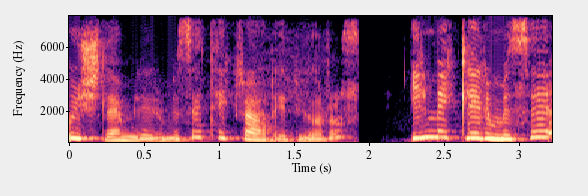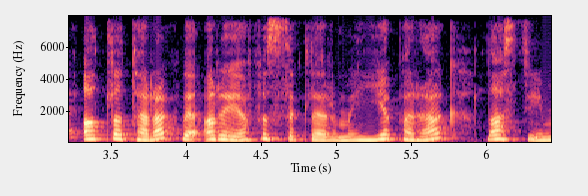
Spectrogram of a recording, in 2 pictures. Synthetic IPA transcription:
iʃlʲæmlʲe̞̰ɾimizɛt̪ʰɛcɾaɾe̞̰d̪ḭjo̞̰ɾuz̥ | ilʲmɛclʲe̞ɾimizɛat̪lˠat̪ʰaɾakvɛʔaɾajafɯst̪ɯklˠaɾɯmɯjapʰaɾaklˠast̪ʰiːm

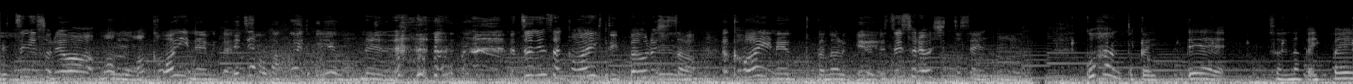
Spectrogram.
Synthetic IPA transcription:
be̞t͡sɨɲ̟iso̞ɾe̞βamoːmoːakaβaiːne̞mʲit̪aiet͡sɨɲimoːɡakːoiːt̪okajɯ̟ːmõne̞ | be̞t͡sɨɲ̟isakaβaiːçi̥t̪o̞ipːaioɾɯ̟ɕi̥saakaβaiːne̞t̪o̞kanaɾɯ̟ke̞d̪obe̞t͡sɨɲ̟iso̞ɾe̞βaɕi̥t̪ːo̞sẽɴ | ɡ̥o̞hãnt̪o̞kait̪ːe̞soenãŋkaipːai

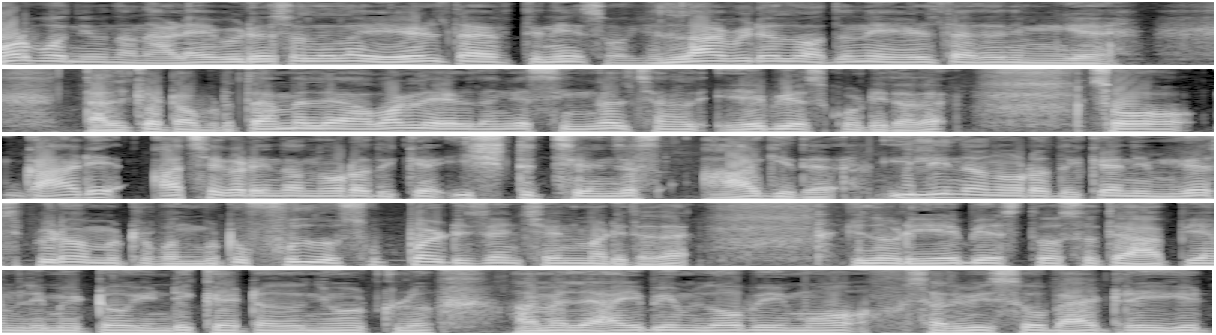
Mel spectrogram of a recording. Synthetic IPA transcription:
noːɽbod̪niːʋunaːnaɭeɐʋiːɽijoːsɛlːɛlːɐɦeːɭt̪aːiɾt̪iːnisoːɛlːaʋiːɽijoːluɐd̪unːeːɦeːɭt̪aːjid̪enimɐɡe̞ | t̪ɐlkeʈɦoɡbiɽut̪ːeaːme̞ːleɐʋaːɡɐleːɦeːɭd̪aːŋɡe̞siŋɡɐlt͡ʃɐnɐleːbieskoʈːid̪aːd̪e̞soːɡaːɽiaːt͡ʃɛɡɐɽeind̪ɐno̞ːɽoːd̪ikːe̞ʔiʂʈut͡ʃe̞ːɲd͡ʒesaːɡid̪eilːind̪ɐno̞ːɽoːd̪ikːe̞nimɐɡe̞spiːɽoːmiʈɐɾkɐnd̪biʈːupʰulsuːpɐɾɖid͡ʒɐjnt͡ʃeːɲd͡ʒmaːɽid̪aːd̪e | ilnoːɽieːbiest̪oːsɐt̪ːeaːpiemlimiʈːuiɳɖikeːʈɐɾunjuːʈluaːme̞ːleɦɐjbimloːbimusɐɾʋisubaːʈɾiɡi

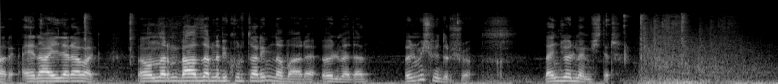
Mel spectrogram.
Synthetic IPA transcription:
aɾɛnaːjilʲeɾabakbæno̞nlˠaɾɯmbaːzɯlˠaɾɯabikʰuɾt̪ʰaɾɯjɯmd̪abaːɾɯʔølʲmed̪ænølʲmyʃmid̪iɾʃṵ | b̥ænd͡ʒɛø̞lʲme̞miʃt̪ʰiɾ̥

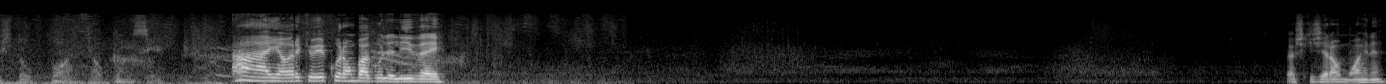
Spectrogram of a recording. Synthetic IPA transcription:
ʃt̪owfɔɾt̪ɪawkɐ̃sḛ | aɪaɔɾɐkɪewiɐkuɾaũbaɡuʎʊalivɛj | ewaʃʊ̥kɪʒeɾawmɔɦɪnɛ

